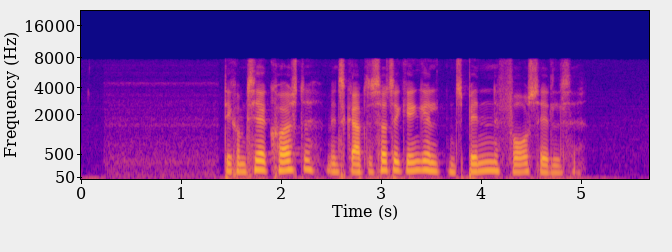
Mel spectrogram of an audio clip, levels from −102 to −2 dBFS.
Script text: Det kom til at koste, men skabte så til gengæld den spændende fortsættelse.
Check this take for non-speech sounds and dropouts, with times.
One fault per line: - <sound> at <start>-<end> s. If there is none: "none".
none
